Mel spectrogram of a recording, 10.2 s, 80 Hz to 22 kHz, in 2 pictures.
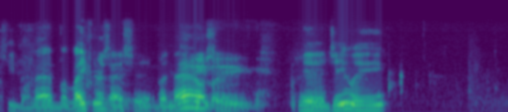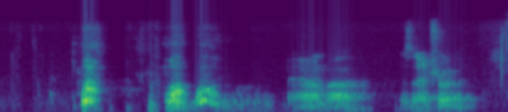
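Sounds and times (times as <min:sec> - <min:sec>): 
speech: 0:00.0 - 0:04.0, 0:06.6 - 0:07.4, 0:08.0 - 0:09.9
dog barking aggressively: 0:05.9 - 0:07.4.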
